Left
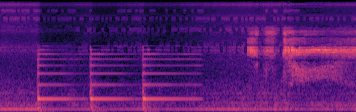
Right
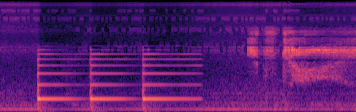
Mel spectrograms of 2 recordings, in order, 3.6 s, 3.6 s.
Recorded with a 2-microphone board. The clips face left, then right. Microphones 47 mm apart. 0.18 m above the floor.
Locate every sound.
0.4 s a piano: 35° right (ahead or behind)
2.5 s whispering: 30° right (ahead or behind)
